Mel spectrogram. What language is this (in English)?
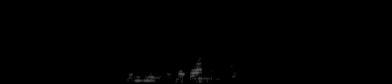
Kalenjin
